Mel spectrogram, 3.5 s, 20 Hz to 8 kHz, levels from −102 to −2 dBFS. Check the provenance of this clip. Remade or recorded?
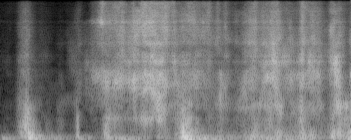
remade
